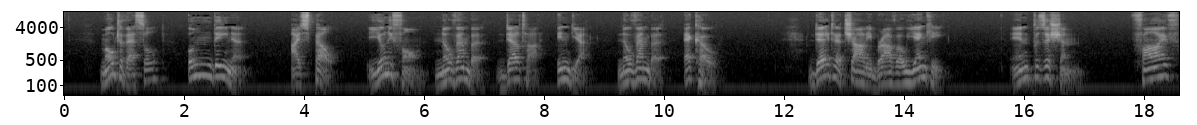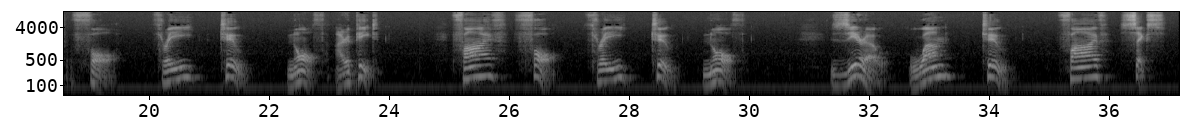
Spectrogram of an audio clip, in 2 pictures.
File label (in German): Seefunktext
